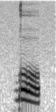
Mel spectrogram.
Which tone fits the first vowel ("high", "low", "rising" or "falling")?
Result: falling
